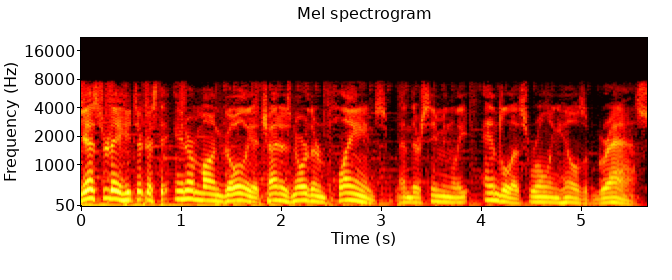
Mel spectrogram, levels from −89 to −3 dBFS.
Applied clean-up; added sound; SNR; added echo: none; none; none; none.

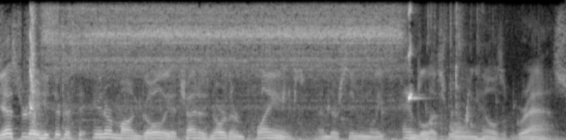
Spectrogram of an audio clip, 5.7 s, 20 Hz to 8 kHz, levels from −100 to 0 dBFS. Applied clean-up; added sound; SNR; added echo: none; Sink (filling or washing) / Water; 1 dB; none.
